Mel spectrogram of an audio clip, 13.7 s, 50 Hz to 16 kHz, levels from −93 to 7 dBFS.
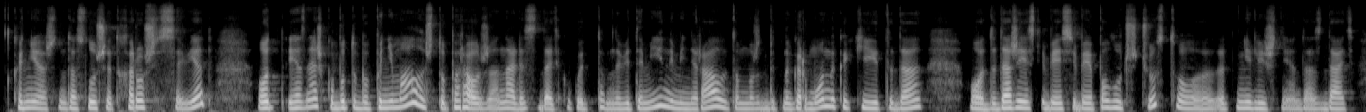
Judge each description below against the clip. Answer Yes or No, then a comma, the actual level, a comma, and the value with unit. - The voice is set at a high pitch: Yes, high, 195 Hz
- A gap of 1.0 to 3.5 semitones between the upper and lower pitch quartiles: Yes, average, 2.9 semitones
